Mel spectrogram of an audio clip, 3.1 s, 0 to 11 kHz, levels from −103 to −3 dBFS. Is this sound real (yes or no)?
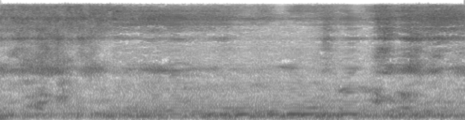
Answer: no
